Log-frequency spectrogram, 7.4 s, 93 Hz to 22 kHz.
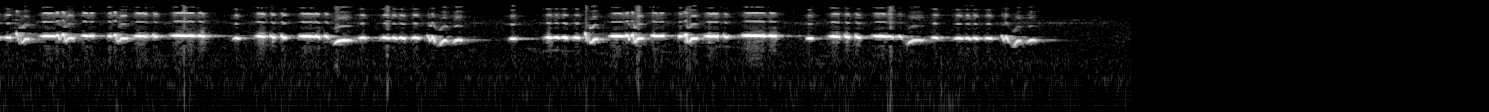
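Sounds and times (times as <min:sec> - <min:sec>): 
grey warbler song: 0:00.0 - 0:05.4.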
